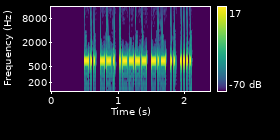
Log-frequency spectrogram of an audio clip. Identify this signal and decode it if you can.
Morse code, heard as a keyed tone, about 51 wpm, 700 Hz. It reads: DG1KIH
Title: DXCC-100 Call Signs - 6 Characters - Repeated 3x - 50wpm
